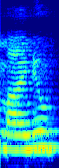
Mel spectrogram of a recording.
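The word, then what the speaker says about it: minute: 60 second जानते ही होगे और ये इसका उच्चारण हम क्या करेंगे माइन्यूट तो बारीक होता है सूक्ष्म होता है इसका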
